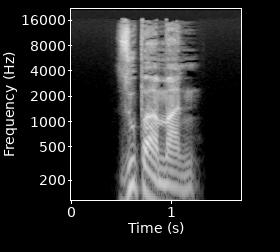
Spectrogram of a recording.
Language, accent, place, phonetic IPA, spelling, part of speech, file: German, Germany, Berlin, [ˈzuːpɐˌman], Supermann, noun, De-Supermann.ogg
- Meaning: superman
